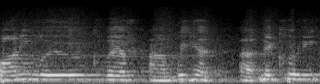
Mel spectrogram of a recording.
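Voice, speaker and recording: Over noticeable background noise and audible room echo, a woman speaks with fairly even intonation. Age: 60s. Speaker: retired senior services worker. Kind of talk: audience remarks.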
